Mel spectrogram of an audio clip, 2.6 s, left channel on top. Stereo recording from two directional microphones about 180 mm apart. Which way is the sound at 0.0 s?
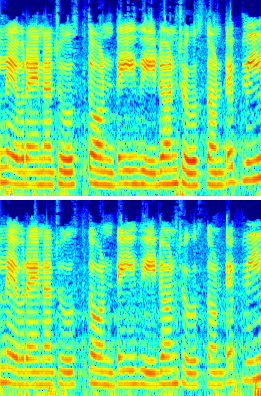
15° left (ahead or behind).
